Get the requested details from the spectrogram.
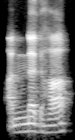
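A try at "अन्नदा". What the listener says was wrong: Annada. It's not dha. I think it's Annada probably.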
